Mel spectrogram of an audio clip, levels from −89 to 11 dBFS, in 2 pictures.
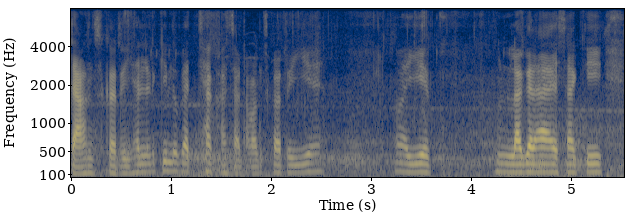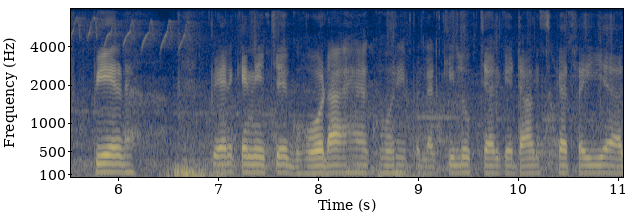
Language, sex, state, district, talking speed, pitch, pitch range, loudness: Bhojpuri, male, Bihar, Saran, 180 wpm, 135 Hz, 130-145 Hz, -24 LUFS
